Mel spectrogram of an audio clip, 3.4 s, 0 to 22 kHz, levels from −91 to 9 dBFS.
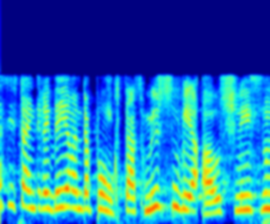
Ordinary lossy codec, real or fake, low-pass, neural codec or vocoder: none; fake; 5.4 kHz; codec, 16 kHz, 2 kbps, X-Codec, HuBERT features, trained on general audio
